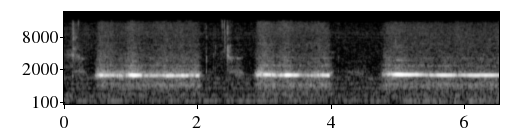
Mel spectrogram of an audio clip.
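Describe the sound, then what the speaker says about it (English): Steady whistled tone into a microphone during a ham radio antenna tuner test, sustained in three long bursts separated by brief gaps, clear and moderately loud with a low hum underneath. "So we can give a little whistle."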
